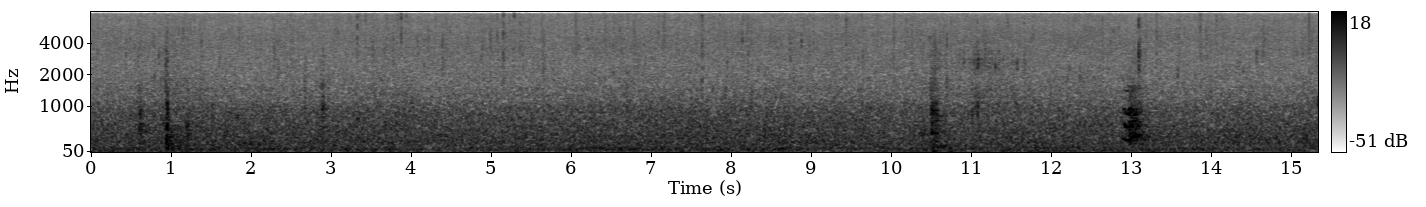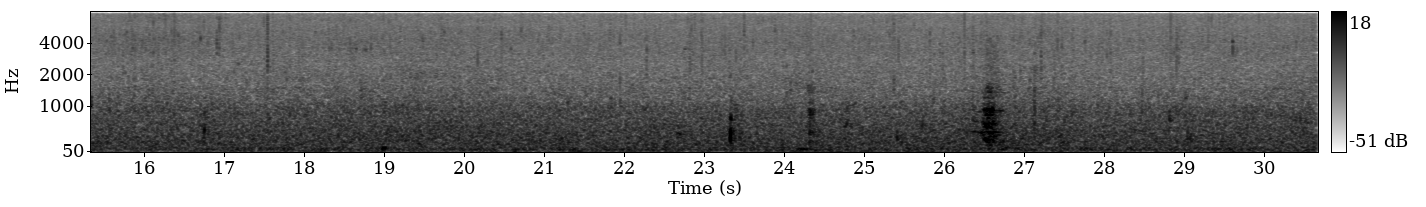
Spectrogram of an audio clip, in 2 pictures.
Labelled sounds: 26.5	26.7	croaking sound likely from a nearby submerged object, 0.78 to 1.0 kHz

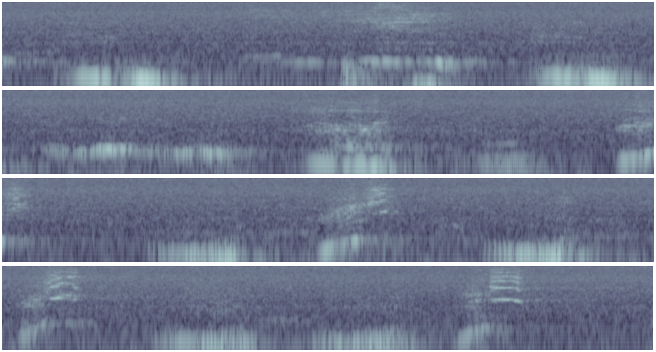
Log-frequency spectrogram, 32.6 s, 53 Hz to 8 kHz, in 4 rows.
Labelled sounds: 4.4	5.2	humpback whale, 2.3 to 2.8 kHz
6.6	6.9	humpback whale, 0.93 to 1.2 kHz
12.2	12.4	humpback whale, 0.80 to 1.0 kHz
15.8	16.7	humpback whale, 0.80 to 2.0 kHz
20.7	21.1	humpback whale, 1.6 to 2.0 kHz
25.0	26.0	humpback whale, 0.80 to 5.6 kHz
30.2	31.0	humpback whale, 0.86 to 6.6 kHz

